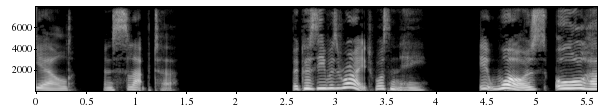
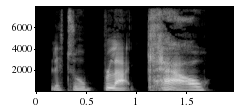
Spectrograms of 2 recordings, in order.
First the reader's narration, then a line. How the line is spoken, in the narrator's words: he spat at her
